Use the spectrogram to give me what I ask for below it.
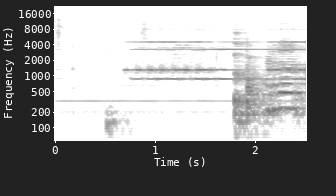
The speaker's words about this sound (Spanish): Entra otra llamada.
